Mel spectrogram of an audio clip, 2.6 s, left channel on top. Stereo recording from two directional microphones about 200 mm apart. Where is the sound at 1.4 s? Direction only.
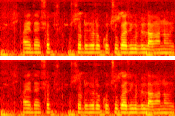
5° left (ahead or behind).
